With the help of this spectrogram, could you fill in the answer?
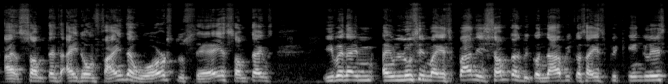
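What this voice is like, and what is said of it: Non-native English accent. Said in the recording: “as you can hear, I have an accent.”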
